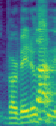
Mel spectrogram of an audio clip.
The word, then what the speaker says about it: Varvatos: Varvatos.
